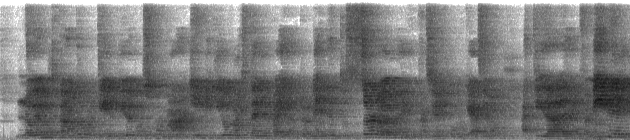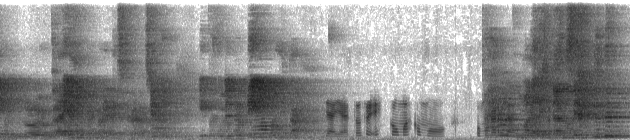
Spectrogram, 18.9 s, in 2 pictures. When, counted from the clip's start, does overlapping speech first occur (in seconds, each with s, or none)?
16.7 s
